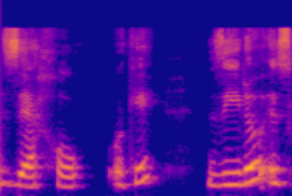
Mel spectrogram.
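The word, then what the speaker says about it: zéro: Zero is called zaho.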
